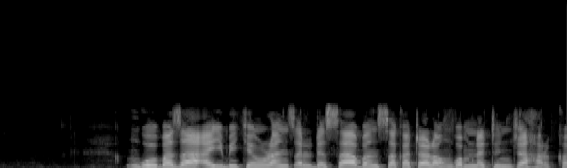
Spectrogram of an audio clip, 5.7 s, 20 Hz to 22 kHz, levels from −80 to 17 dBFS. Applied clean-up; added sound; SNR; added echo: none; none; none; none.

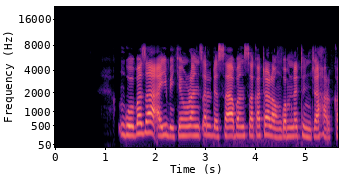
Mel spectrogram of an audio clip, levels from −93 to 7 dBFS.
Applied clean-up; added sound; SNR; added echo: neural mask model Resemble Enhance denoiser.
